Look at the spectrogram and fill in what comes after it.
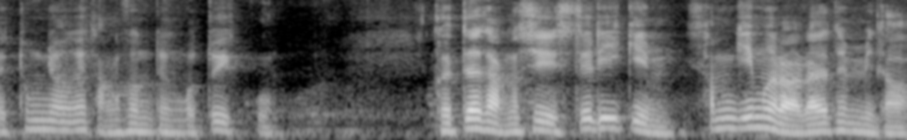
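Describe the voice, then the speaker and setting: Using an ordinary speaking voice, a man talks at medium pitch with lively intonation. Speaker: history tutor. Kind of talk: lecture. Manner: casual, informal.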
